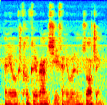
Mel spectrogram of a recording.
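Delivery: ordinary delivery, nothing marked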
